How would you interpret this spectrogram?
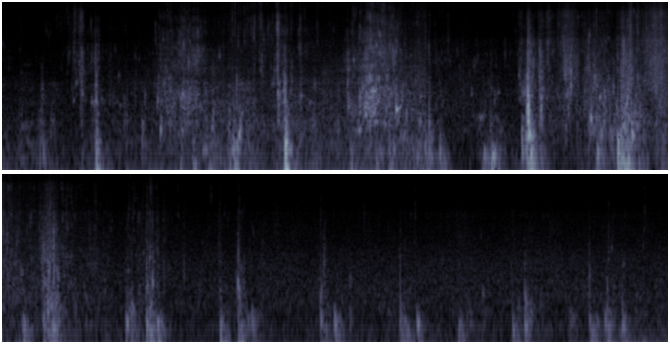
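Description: Oars creak and splash through water as a wooden rowboat without a motor is rowed out on Storsjön lake, with repeated rhythmic strokes, knocks and sloshing and a soft breeze behind.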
